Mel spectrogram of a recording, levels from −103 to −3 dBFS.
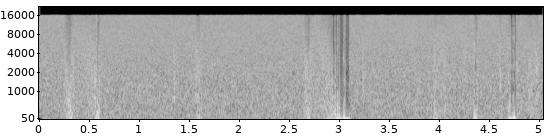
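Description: From start to finish the audio is loud, hissing noise, close to white where the speech is loud. These are samples built from the wrong bytes: each value is assembled with its bytes misaligned or swapped, so the fast-changing low bits dominate.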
